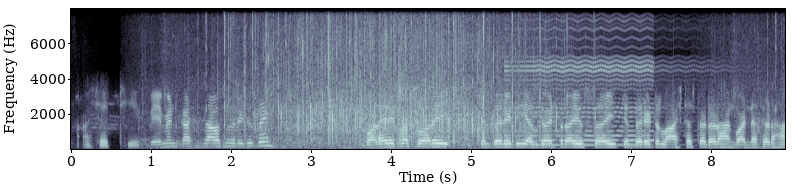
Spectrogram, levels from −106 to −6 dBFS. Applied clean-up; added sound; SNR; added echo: none; Applause + Keyboard (musical); 6 dB; none.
